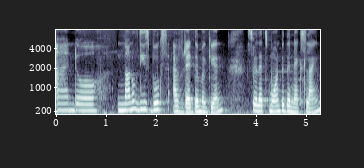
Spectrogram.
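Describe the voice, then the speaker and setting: Somewhat breathy and fairly high in pitch, a woman talks at a fairly slow pace in a dark, mellow tone with ordinary pitch variation. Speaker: book youtuber. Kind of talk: casual vlog talk.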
